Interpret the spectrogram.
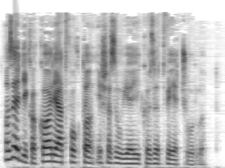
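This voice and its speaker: Man, audiobook narrator, mid-pitched voice, lively dialogue. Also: faint music behind. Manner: raises pitch and volume sharply for shouting outlaws. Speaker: audiobook reader. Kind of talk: audiobook narration of a western novel.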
